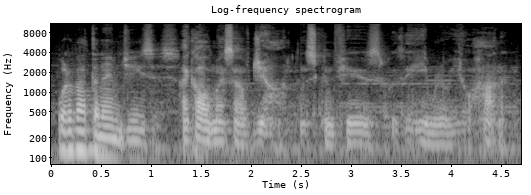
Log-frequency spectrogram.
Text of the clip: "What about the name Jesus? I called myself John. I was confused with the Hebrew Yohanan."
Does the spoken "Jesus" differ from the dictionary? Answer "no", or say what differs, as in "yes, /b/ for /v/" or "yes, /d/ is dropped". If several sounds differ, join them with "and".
no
